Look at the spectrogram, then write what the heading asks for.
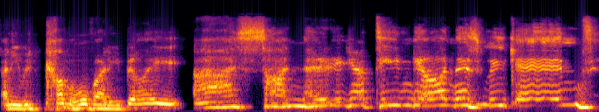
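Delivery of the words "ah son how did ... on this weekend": put-on very high, slow, thick broad Glaswegian accent. Act out a man coming over while your colleagues laugh with him, in a broad glaswegian accent. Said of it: "in that broad Glaswegian accent".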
